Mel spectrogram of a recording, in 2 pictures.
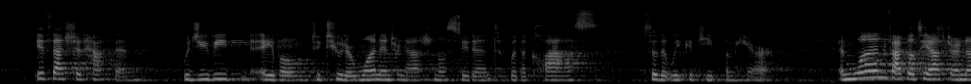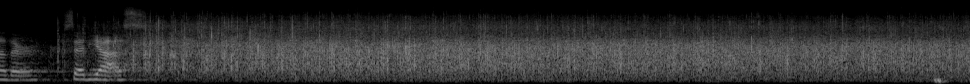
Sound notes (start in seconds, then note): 9.9 applause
